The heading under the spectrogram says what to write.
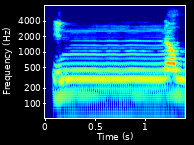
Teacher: ediyorum inne derken şeddeli nun var mutlaka bir Elif miktar tutuyoruz Allah lafzı burada kalın okunacak neden kalın okunuyor Çünkü öncesindeki harf üstten bağlanıyor Yani öncesi harfin harekesi üstte Eee burada bir Elif tutma var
